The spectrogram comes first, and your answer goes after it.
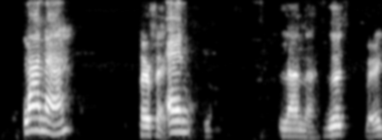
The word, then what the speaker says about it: lana: This is an L, not an I. So L, lana.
